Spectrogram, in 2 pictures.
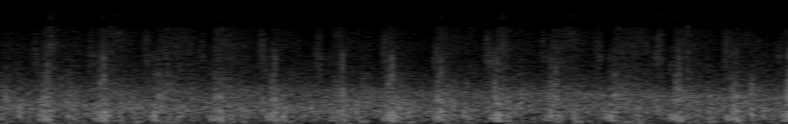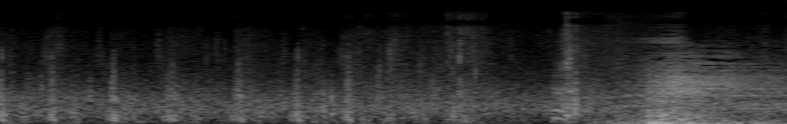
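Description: Footsteps thud quickly on wood.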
